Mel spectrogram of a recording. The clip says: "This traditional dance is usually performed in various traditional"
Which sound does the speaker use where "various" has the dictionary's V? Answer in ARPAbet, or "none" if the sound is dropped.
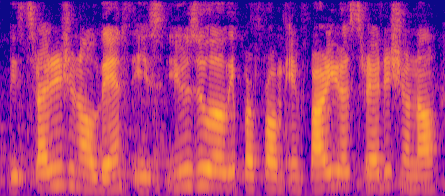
F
